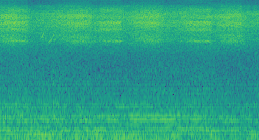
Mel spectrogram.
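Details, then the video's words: A loud, nearly continuous high buzz from cicadas on the shore of Table Rock Lake in southern Missouri on a very warm day, dipping briefly twice, with droning boat engines underneath. "Boating Lake Sounds and Cicadas"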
